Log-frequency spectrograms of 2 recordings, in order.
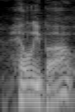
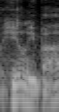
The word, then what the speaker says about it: HeliBar: to be doing a heli bar or he'll you bar depending on how you want to pronounce it extension on the 2017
